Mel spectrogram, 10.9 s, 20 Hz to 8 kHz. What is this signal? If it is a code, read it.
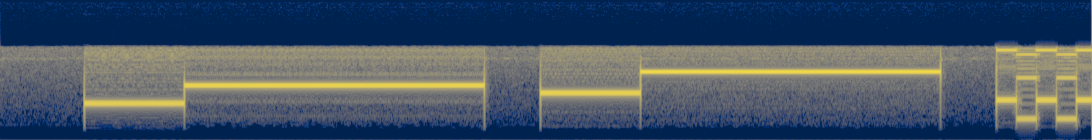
Two-tone page, heard as a one-second tone, then a three-second tone, about 810 then 1220 Hz, about 1040 then 1650 Hz, with noise. It is heard from 0.8 to 9.4 s.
